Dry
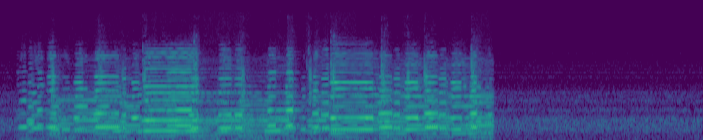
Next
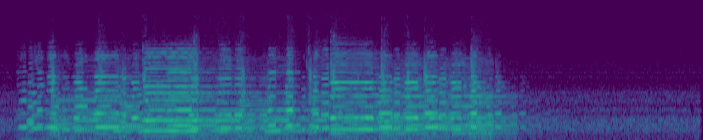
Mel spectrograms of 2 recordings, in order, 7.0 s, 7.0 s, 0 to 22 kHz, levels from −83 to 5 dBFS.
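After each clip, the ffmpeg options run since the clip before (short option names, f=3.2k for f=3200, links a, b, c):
-filter_complex "[0:a]asplit=2[a][b];[b]adelay=245,lowpass=f=1.2k:p=1,volume=-9dB,asplit=2[c][d];[d]adelay=245,lowpass=f=1.2k:p=1,volume=0.3,asplit=2[e][f];[f]adelay=245,lowpass=f=1.2k:p=1,volume=0.3[g];[a][c][e][g]amix=inputs=4:normalize=0,volume=-1.5dB"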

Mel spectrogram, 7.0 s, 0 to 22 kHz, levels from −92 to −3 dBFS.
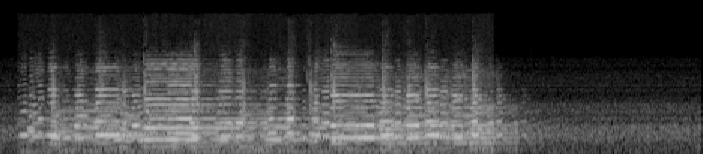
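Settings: -filter_complex "[0:a]asplit=2[a][b];[b]adelay=15,volume=-12dB[c];[a][c]amix=inputs=2:normalize=0"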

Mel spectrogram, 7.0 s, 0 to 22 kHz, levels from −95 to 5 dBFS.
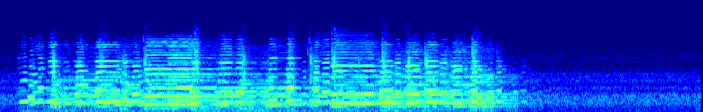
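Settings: -af "highshelf=f=8.2k:g=-8.5,volume=-8.5dB"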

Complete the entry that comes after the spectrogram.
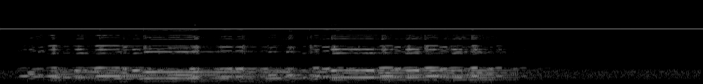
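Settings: -af "highpass=f=310:p=1,aeval=exprs='val(0)+0.00501*sin(2*PI*5300*n/s)':c=same,afftfilt=real='re*eq(mod(floor(b*sr/1024/790),2),0)':imag='im*eq(mod(floor(b*sr/1024/790),2),0)':win_size=1024:overlap=0.75,volume=2.5dB"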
